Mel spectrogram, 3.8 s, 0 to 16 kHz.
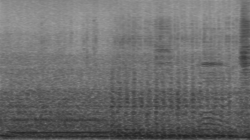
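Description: Audi A1 1.4 TFSI on a test drive, its engine droning steadily from inside the cabin as it downshifts, with the pitch shifting partway through and someone talking over the engine noise.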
